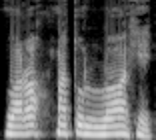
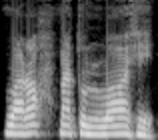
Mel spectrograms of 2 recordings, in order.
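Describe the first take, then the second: No difference in how they are said.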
